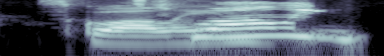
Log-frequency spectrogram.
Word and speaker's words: squalene: Squalene. Okay, so I have this, and I am so sorry. My best friend sells these products, but I looked at the ingredients. They're all natural. Well, squalene was one of the ingredients, and I didn't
